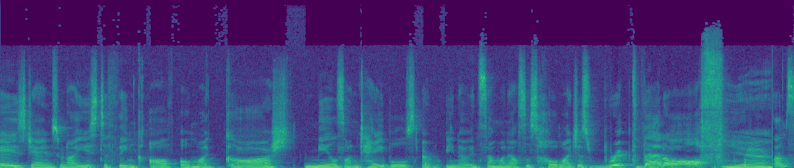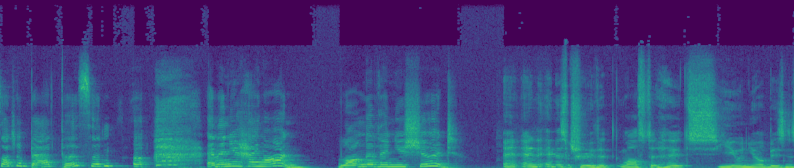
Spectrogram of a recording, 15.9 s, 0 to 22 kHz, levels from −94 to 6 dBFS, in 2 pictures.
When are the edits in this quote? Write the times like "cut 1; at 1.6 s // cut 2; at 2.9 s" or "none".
cut 1; at 13.6 s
